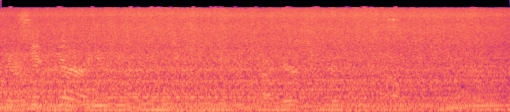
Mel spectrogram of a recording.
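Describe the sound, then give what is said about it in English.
The powerful engine of a small inflatable motorboat drones loud, a steady, throaty roar with a rich hum that holds strong throughout as the boat gets underway at a fast clip. “The motor is powerful, and the boat goes at a fast clip.”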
